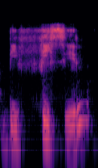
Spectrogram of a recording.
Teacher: Si la sílaba tónica está en la penúltima, como la palabra difícil, esto es una palabra paroxítona o también conocida como grave o llana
